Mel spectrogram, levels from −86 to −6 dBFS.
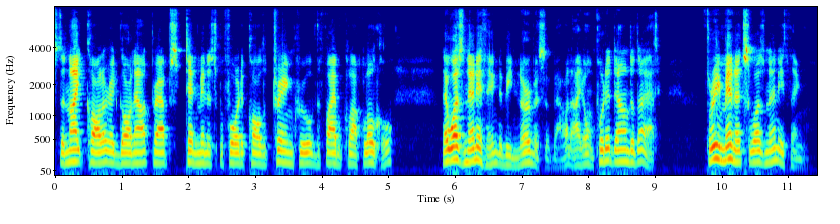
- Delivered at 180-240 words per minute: Yes, average, 200 wpm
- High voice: No, medium, 145 Hz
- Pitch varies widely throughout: No, narrow, 2.5 semitones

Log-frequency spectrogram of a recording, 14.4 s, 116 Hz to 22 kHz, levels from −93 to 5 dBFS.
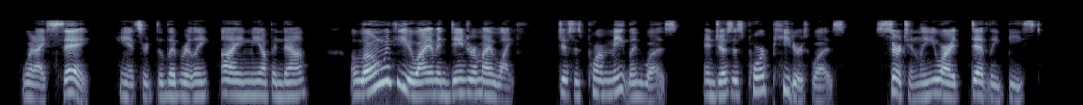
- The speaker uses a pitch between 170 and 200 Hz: Yes, high, 190 Hz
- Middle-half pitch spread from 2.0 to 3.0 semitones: Yes, narrow, 2.5 semitones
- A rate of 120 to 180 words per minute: Yes, average, 160 wpm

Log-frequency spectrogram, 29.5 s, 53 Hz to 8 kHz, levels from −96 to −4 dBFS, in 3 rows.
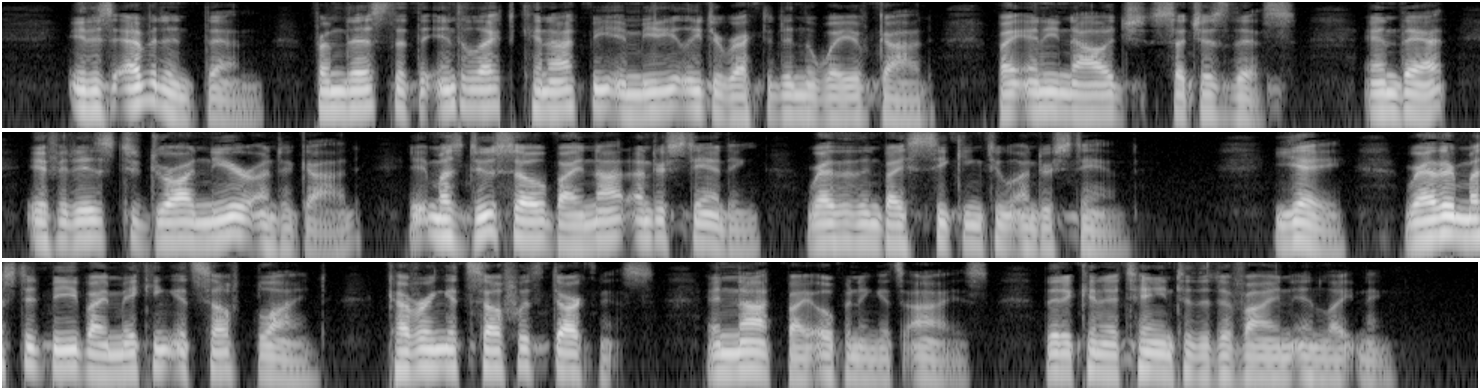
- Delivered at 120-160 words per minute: Yes, average, 155 wpm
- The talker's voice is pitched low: Yes, low, 105 Hz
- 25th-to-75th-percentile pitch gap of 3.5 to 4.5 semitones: Yes, average, 4.0 semitones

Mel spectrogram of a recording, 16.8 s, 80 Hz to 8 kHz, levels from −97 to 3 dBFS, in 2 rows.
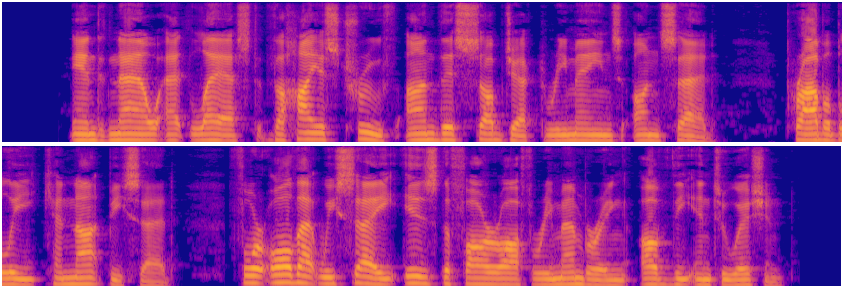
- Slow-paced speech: Yes, slow, 105 wpm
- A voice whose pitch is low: Yes, low, 125 Hz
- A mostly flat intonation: Yes, narrow, 2.2 semitones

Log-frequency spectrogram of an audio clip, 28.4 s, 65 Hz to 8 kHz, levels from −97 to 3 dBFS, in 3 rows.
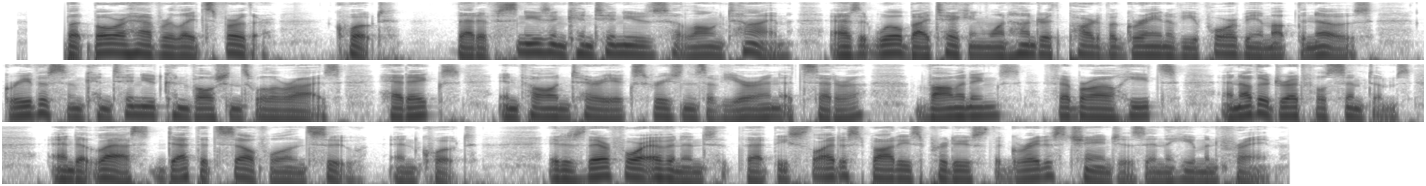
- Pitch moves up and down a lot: No, average, 3.5 semitones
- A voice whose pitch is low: Yes, low, 100 Hz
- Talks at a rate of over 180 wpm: No, average, 150 wpm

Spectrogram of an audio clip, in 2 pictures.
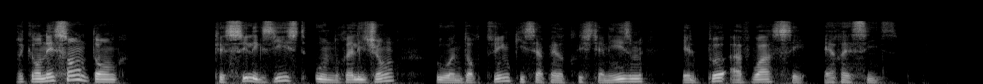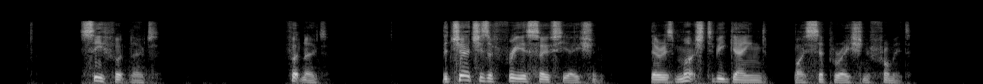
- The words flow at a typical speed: No, slow, 115 wpm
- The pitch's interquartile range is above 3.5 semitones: Yes, average, 5.0 semitones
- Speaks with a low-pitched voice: Yes, low, 115 Hz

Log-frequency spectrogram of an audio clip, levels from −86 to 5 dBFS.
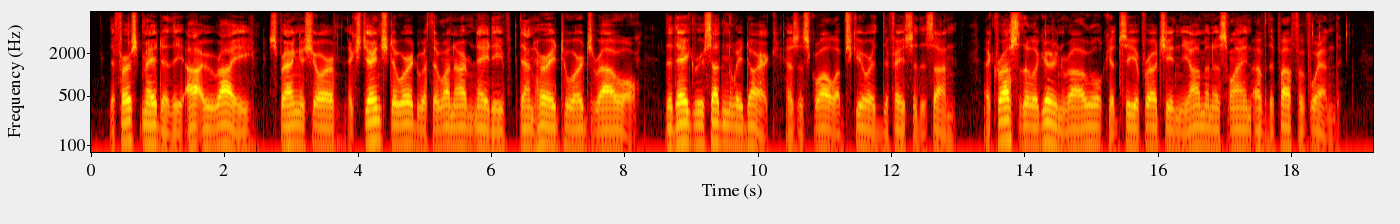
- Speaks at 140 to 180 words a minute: Yes, average, 155 wpm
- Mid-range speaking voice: No, very low, 90 Hz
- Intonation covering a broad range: No, narrow, 2.6 semitones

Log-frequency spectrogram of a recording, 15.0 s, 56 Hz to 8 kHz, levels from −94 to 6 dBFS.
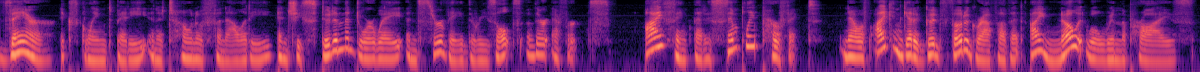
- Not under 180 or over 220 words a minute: Yes, average, 190 wpm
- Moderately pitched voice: Yes, medium, 145 Hz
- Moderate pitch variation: No, wide, 6.5 semitones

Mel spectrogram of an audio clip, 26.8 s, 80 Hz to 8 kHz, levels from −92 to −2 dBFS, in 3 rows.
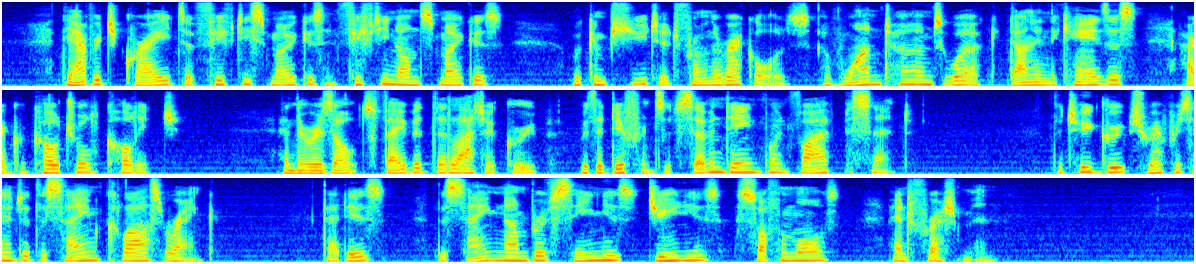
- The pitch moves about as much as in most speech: Yes, average, 4.0 semitones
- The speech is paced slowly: Yes, slow, 130 wpm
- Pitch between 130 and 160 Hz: Yes, low, 135 Hz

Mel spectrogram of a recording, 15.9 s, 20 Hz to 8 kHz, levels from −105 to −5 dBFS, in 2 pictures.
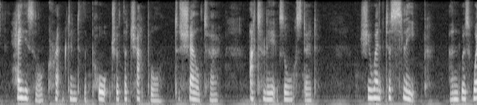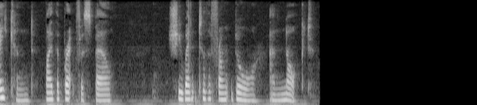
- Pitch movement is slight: No, average, 3.6 semitones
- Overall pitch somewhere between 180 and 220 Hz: Yes, high, 190 Hz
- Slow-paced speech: Yes, slow, 115 wpm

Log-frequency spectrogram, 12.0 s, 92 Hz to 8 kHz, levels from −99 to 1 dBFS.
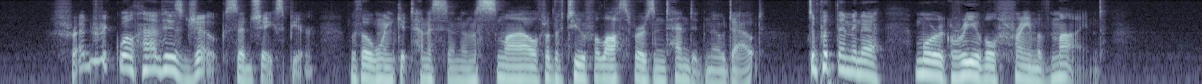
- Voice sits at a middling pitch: No, low, 120 Hz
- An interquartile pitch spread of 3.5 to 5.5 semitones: Yes, average, 5.2 semitones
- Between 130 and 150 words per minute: No, average, 165 wpm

